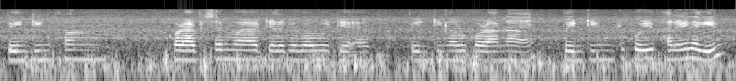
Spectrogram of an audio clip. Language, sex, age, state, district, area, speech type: Assamese, female, 45-60, Assam, Jorhat, urban, spontaneous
